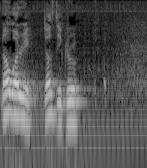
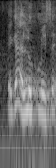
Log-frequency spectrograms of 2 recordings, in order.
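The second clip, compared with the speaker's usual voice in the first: ordinary talk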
